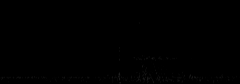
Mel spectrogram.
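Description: Near silence: faint room tone with a low steady hum, and one faint click a little after a second in, followed by a brief soft rustle.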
